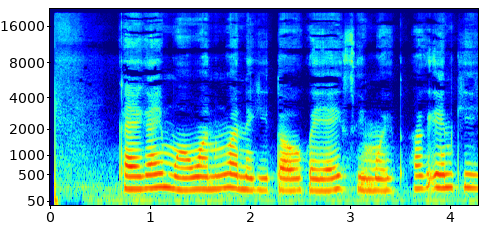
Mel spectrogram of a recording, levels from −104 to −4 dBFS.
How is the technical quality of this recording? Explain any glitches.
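No technical faults can be heard anywhere in the recording, and the signal stays continuous and stable throughout.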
